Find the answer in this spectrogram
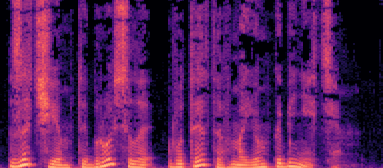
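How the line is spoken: Quiet. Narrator (Russian): я тихо произнес

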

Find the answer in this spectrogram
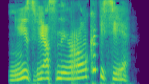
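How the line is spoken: Hoarse delighted exclamation. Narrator (Russian): в восторге сипло вскричал агент 013, с горящими глазами

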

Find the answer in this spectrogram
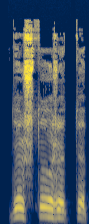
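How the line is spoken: Moaning. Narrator (Russian): простонал Шапка

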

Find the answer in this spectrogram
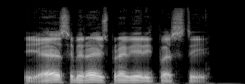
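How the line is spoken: Low booming drone. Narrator (Russian): прогудел Водор

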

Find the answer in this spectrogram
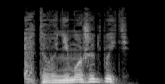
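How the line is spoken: Hoarse wheeze. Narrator (Russian): прохрипел он

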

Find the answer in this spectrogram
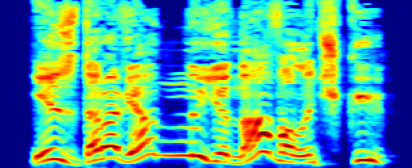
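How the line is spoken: Furious yell. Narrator (Russian): заорал старший Ренглер и в ярости

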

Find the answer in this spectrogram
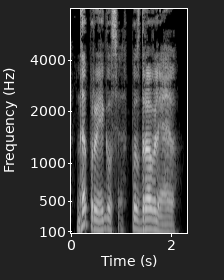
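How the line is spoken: Mocking, to oneself. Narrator (Russian): насмешливо сказал я себе

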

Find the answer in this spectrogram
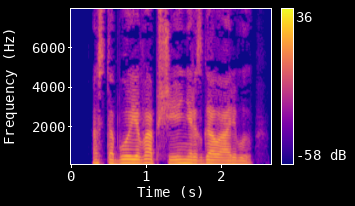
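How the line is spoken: Grumbling, fiery creature. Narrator (Russian): проворчало невероятное огненное создание

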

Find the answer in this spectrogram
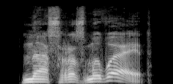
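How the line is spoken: Exclamation. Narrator (Russian): воскликнул Николай

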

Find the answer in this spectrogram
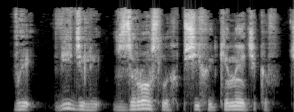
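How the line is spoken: Quiet question. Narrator (Russian): тихо спросил я

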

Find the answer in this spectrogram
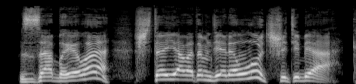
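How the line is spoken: Shout. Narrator (Russian): крикнул он

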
